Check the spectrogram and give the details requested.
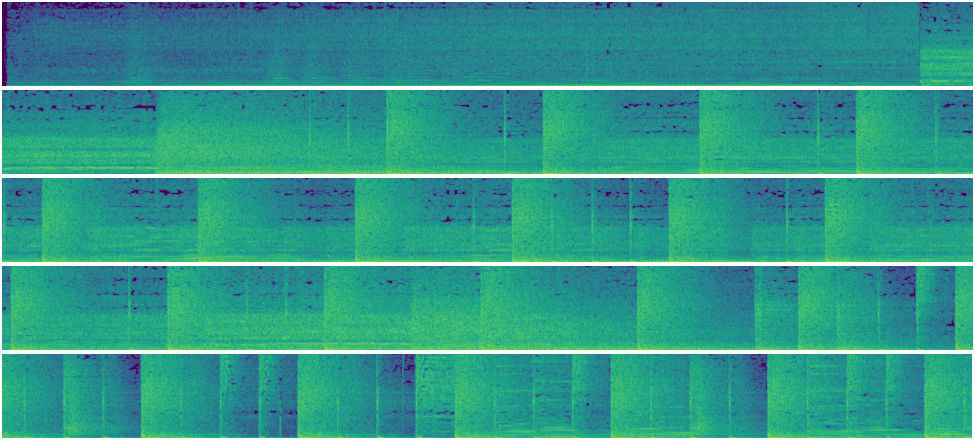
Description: DISCO

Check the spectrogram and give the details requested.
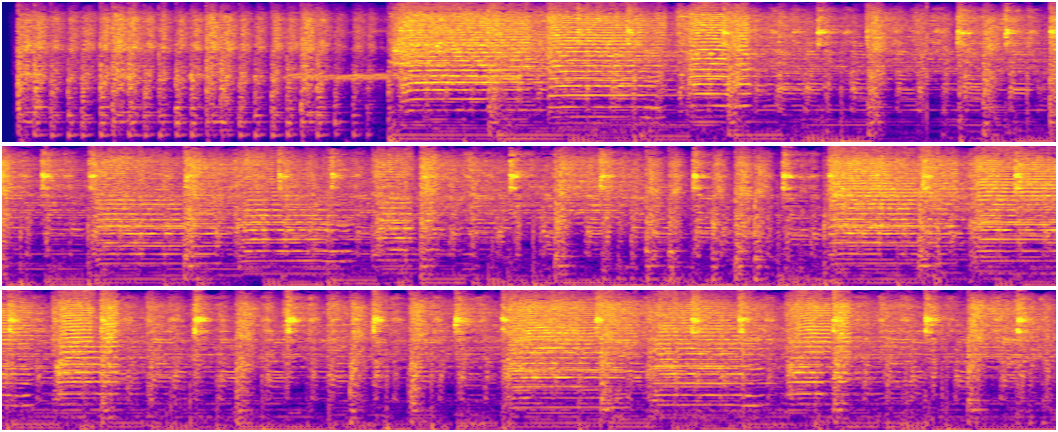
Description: Funk

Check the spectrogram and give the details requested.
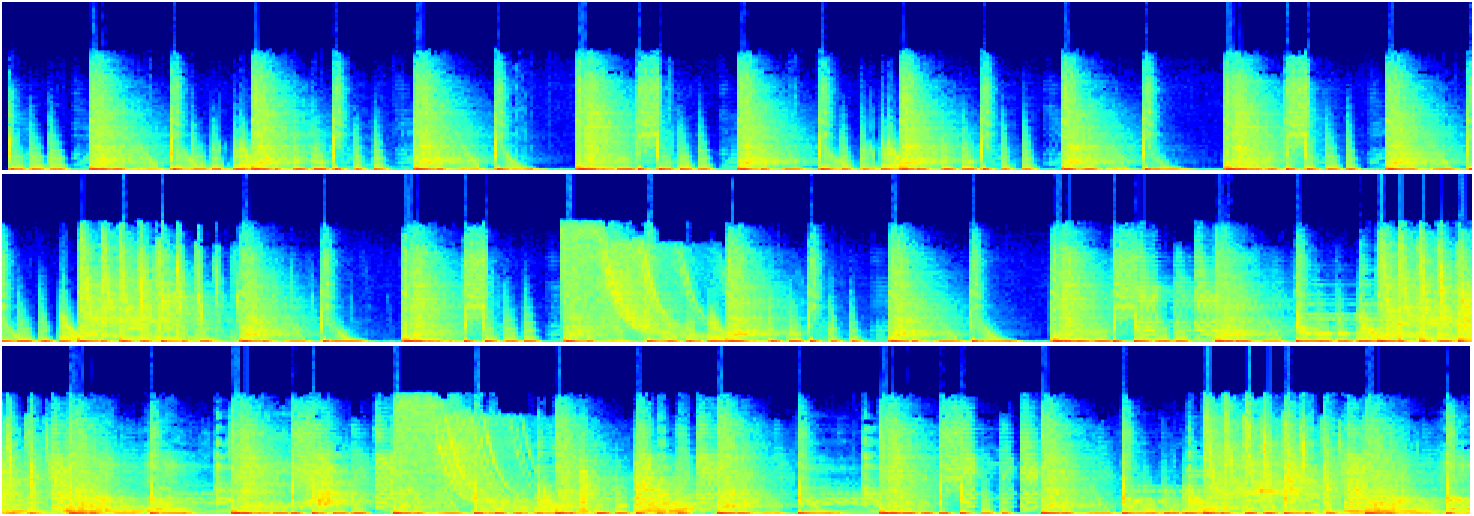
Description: DISCO

